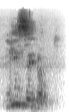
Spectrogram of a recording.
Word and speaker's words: Liselotte: En sensibilisation à la discrimination auditive, j'insiste sur l'opposition sourd-sonore S et Z. Pas lycée. Lise. Liselotte.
